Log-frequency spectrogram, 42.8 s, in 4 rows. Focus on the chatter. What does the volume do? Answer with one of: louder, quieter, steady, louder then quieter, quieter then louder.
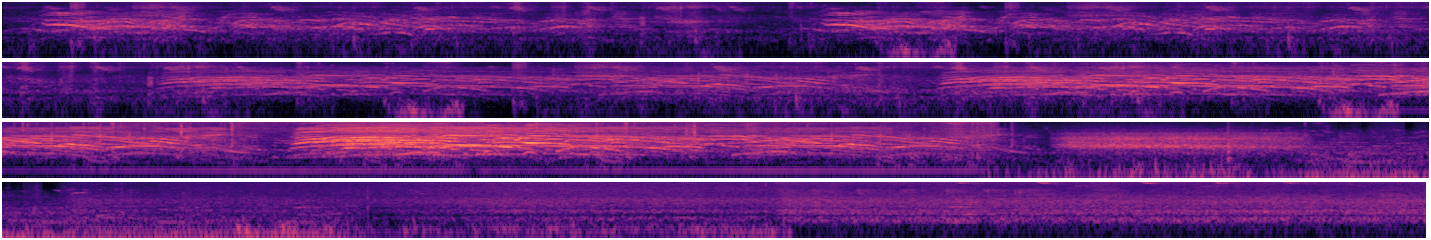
louder then quieter.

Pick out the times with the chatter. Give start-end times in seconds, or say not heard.
0.0-34.9.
